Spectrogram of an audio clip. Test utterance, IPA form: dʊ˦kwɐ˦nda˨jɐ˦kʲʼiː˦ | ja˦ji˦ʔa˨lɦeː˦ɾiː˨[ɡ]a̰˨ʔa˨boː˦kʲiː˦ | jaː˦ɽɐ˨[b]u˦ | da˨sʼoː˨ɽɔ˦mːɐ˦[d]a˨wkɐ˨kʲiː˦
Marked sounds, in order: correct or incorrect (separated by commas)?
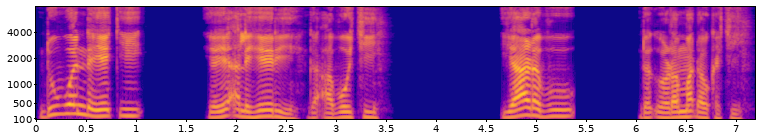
correct, correct, incorrect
